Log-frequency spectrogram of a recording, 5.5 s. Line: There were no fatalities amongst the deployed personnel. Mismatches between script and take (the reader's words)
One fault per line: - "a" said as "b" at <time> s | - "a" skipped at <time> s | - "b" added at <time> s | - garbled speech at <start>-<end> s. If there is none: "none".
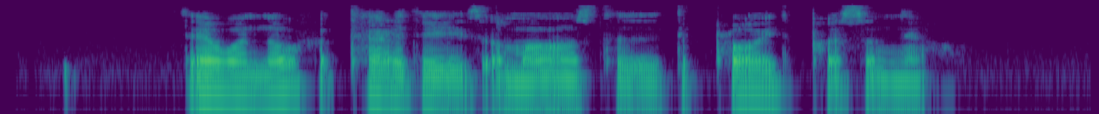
none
